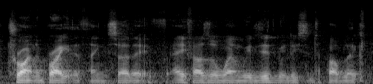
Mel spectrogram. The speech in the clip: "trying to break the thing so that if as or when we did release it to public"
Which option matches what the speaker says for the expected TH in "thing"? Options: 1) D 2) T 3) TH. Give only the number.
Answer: 3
